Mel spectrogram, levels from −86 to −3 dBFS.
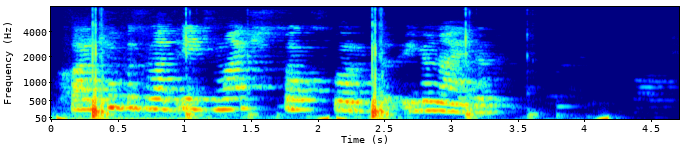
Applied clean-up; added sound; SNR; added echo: classical method WPE with log-MMSE.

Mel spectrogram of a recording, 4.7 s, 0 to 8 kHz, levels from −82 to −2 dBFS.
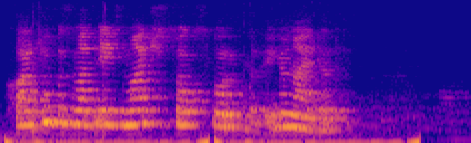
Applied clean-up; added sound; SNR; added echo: neural separator model SepFormer DNS4.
